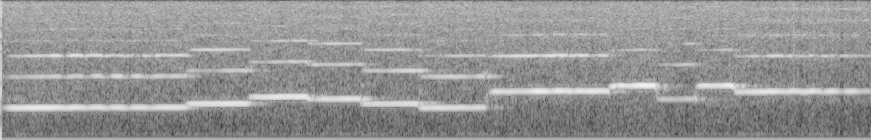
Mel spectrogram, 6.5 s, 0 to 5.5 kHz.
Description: I think I start to notice the distortion (in the form of added static-like noice) about flute5.wav.  But I find it astonishing just how well you can hear the music when only ONE bit is used to represent the amplitude.
flute5.wav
